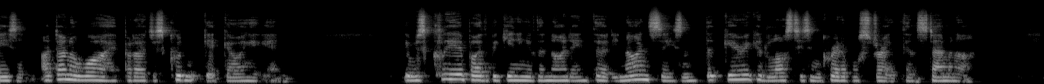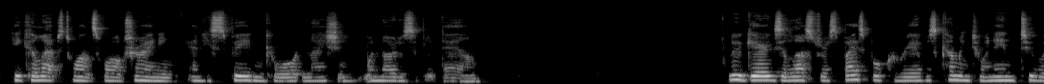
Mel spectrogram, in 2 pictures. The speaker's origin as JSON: {"language": "English", "country": "Australia", "said": "I'm an Australian"}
